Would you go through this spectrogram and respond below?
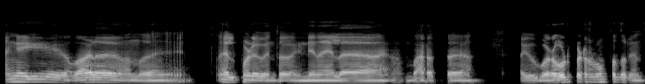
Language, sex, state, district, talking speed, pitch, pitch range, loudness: Kannada, male, Karnataka, Bijapur, 110 wpm, 95 Hz, 95-110 Hz, -22 LUFS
